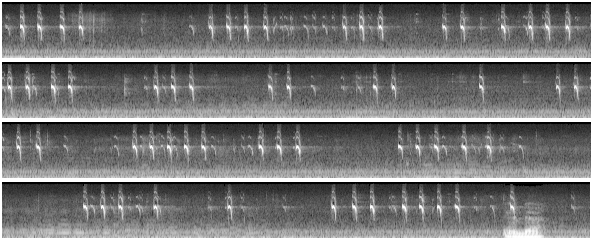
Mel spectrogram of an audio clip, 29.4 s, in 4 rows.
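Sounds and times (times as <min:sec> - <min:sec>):
bird calling in sharp high-pitched chirps: 0:00.0 - 0:01.1, 0:02.3 - 0:04.9, 0:05.5 - 0:08.4, 0:09.1 - 0:10.0, 0:10.6 - 0:12.4, 0:14.2 - 0:18.7, 0:19.6 - 0:21.4, 0:23.0 - 0:29.4
low steady hum: 0:00.0 - 0:29.4
speech: 0:28.4 - 0:28.9.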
